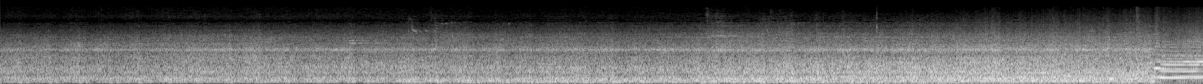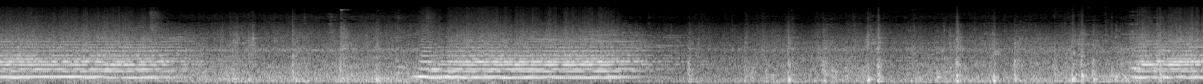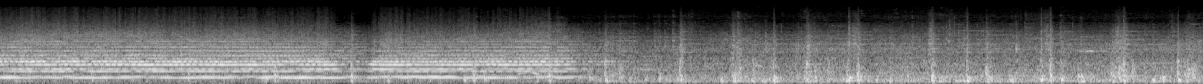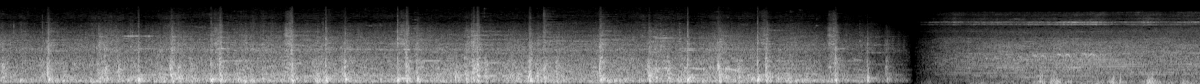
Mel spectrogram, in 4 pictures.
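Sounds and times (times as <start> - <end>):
diesel locomotive horn blasts: 11.5 - 14.2, 16.1 - 19.0, 23.3 - 30.2, 45.3 - 48.0
train wheels clattering over rail joints: 14.2 - 16.1, 18.9 - 23.4, 30.1 - 45.1.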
